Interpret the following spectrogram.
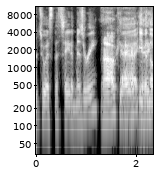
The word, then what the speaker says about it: Missouri: the lovingly refer to as the state of Missouri. Okay. Even though it's technically pronounced Missouri, right?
